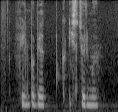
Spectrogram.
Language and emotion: Russian, neutral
